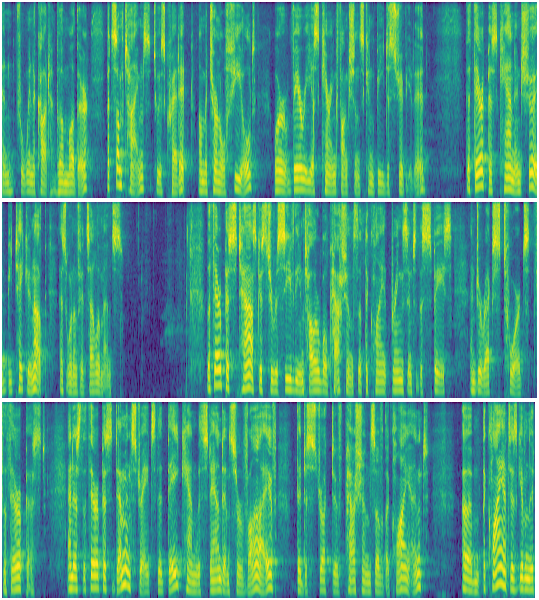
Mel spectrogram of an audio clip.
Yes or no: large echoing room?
yes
